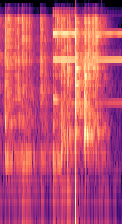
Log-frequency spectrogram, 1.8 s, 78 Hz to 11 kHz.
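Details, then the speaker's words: Northern Electric 3-slot payphone after repair and conversion, final checkout via an amplified pickup taped to the receiver: a nickel rattles down the chute, then one clear bell strike rings out and hangs. Normal nickel signal. "We'll do a nickel. That will ring the bell 1 time."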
